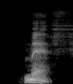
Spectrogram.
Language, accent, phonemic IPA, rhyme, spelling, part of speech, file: English, Australia, /mɛθ/, -ɛθ, meth, noun, En-au-meth.ogg
- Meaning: 1. Methamphetamine, especially in the form of the crystalline hydrochloride 2. Methadone 3. A tramp 4. A spiced mead, originally from Wales 5. Marijuana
